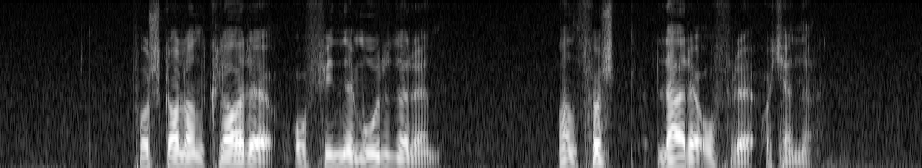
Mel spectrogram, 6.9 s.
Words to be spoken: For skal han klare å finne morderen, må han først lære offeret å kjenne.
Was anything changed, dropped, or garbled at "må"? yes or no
yes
